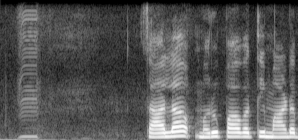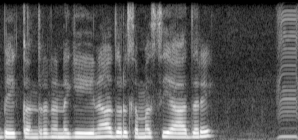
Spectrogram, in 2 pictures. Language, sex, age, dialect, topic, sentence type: Kannada, female, 18-24, Central, banking, question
